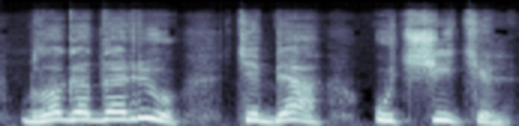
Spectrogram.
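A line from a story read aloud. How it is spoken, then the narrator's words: Exclaiming. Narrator (Russian): воскликнул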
